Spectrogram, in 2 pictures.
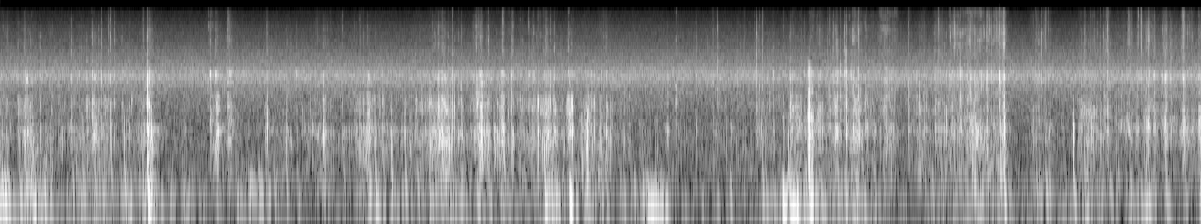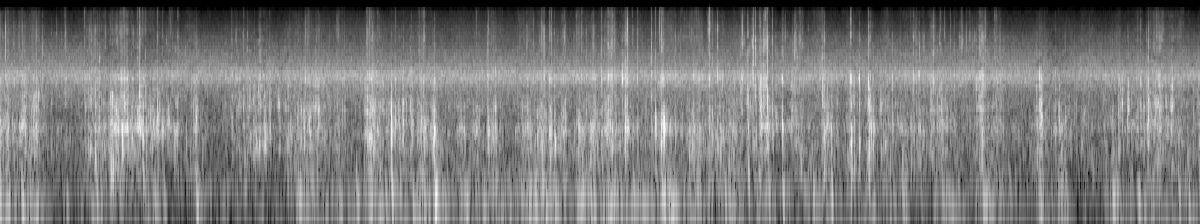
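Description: Cardboard shipping box and plastic wrapping being handled and opened close to the microphone: continuous crackling and rustling, with scattered taps and knocks.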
